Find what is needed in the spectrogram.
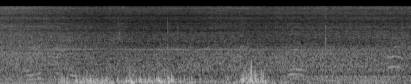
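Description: Car engine running at idle, just brought back to life by a jump start from a portable jump pack after the battery went flat. Faint voices over it.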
